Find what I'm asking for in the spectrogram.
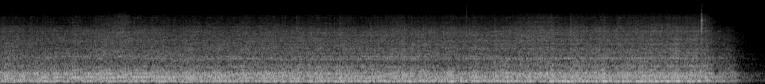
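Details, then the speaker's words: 1954 Austin A30 barn find laid up since 1971, previously seized engine, sparks confirmed: steady starter churning about four beats a second for seven seconds with no catch, cranks but won't start; carb suspected, easy start used. "I'm going to put some easy start down the balls cuz I think the carbs banged up see what happens that doesn't want to start"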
